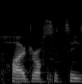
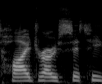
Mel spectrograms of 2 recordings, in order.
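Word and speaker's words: Hydrocity: Um some people call this hydro city zone. Some people call it hydroity zone like velocity and hydro cuz it's like a fast water stage.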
